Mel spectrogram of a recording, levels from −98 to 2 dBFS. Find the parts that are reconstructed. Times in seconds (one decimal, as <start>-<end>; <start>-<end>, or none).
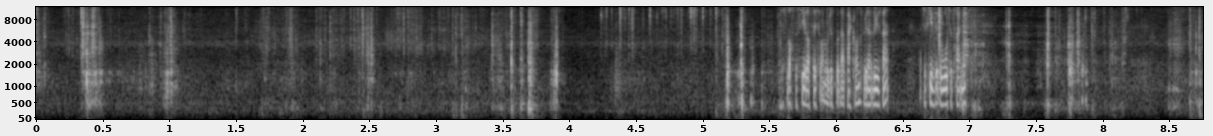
7.2-7.7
